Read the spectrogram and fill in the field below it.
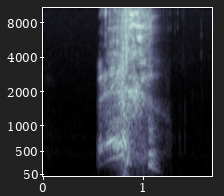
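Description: One short explosive burst of air with voiced onset, a single sneeze; quiet room.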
